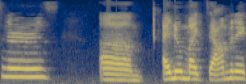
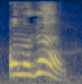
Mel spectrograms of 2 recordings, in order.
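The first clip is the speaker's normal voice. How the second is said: higher-pitched imitation of a Boston-Scottish accent; Bostonian-Scottish accent; 8 semitones higher than usual. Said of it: "in his Bostonian slash Scottish accent".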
